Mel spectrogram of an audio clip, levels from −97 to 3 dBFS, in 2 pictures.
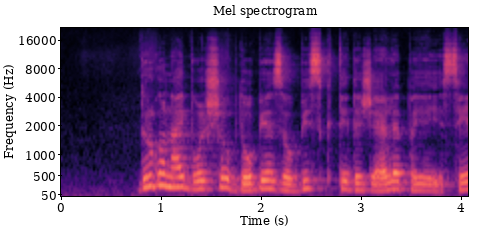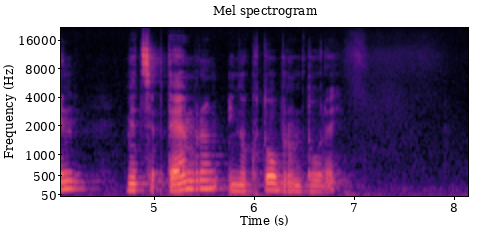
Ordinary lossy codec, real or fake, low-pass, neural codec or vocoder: none; real; none; none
